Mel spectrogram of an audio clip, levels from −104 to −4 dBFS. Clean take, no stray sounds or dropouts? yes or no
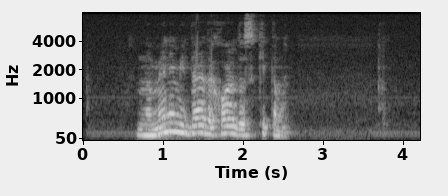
yes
